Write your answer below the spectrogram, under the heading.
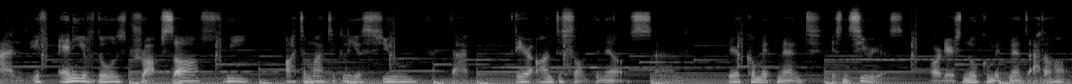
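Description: A man speaks at a moderate pace in a fairly low voice, with clear music playing in the background. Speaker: dating commentary creator. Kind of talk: commentary to camera. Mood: serious, reflective. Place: home room. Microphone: studio mic.

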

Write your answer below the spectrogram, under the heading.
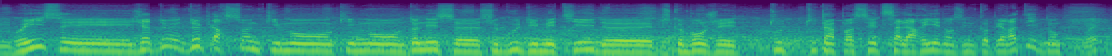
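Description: A man speaks in a high voice at a moderate pace, with hardly any pauses and ordinary pitch variation. The sound is dry with no echo, and there is noticeable background noise. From Vendée, western France. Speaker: rural comedian. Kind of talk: interview answer. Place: hall. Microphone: handheld.

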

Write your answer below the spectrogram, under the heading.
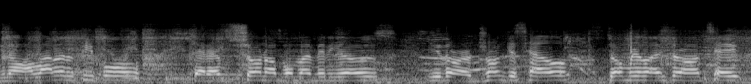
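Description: Over clear background music, a man speaks in a monotone, flat delivery with a dry sound and no echo. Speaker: vlogger passenger. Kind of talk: casual vlog chat. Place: car. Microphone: phone near.

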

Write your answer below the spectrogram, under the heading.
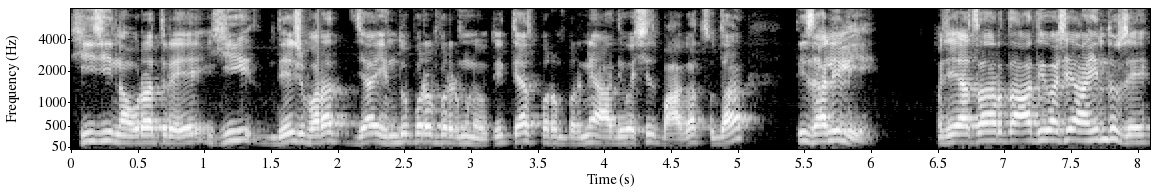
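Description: Using a normal speaking voice, a man with a fairly high pitch keeps his loudness very even and his pitch variation ordinary. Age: 40s. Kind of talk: interview.

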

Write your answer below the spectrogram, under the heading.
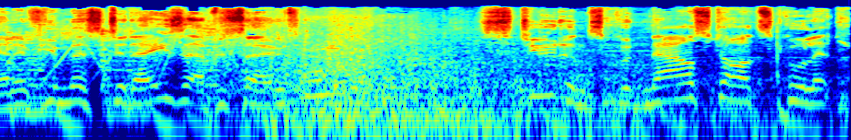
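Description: Loud music plays in the background of a dry sound with no echo. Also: man. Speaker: radio presenter. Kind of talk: radio news bulletin read. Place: studio. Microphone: studio mic.

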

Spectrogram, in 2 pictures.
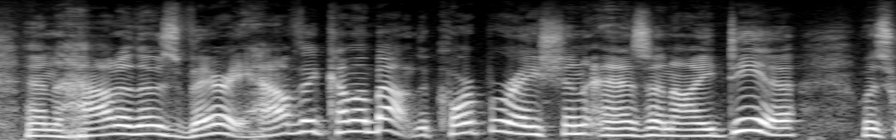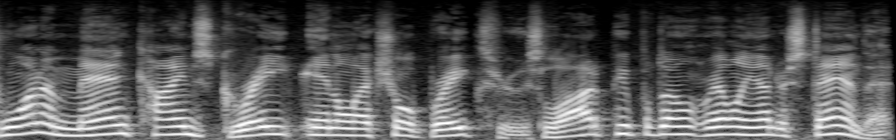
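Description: A man's high-pitched voice at a fairly quick pace, lively intonation and hardly any pauses. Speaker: business educator and entrepreneur; course instructor. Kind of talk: course promotion talk to camera. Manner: casual, with frequent fillers. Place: classroom. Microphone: lapel.

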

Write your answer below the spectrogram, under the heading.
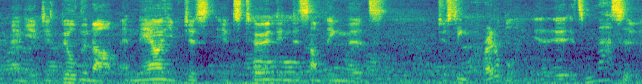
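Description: Noticeable background noise surrounds a man talking at a moderate pace. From Australia. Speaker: podcast host. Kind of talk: interview. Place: tent. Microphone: handheld.

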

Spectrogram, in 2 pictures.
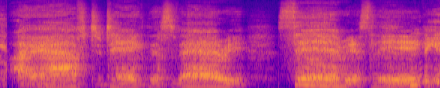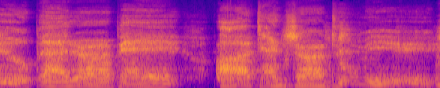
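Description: A man's raspy, put-on character voice at a very slow pace, with a slight echo and light background noise. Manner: intense, serious.

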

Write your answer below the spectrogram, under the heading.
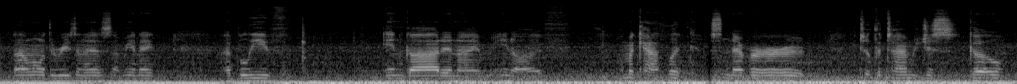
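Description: A man talks at a moderate pace with long, frequent pauses. Loud background noise runs behind him. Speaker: vlogger. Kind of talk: casual vlog chat. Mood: relaxed, reflective. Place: car. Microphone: phone near.

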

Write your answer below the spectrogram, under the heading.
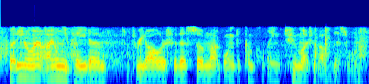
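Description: A man talks at a medium pitch over noticeable background noise. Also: ordinary pitch variation. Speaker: gaming YouTuber. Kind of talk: casual video haul showcase. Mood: relaxed, mildly pleased. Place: home room. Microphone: webcam.

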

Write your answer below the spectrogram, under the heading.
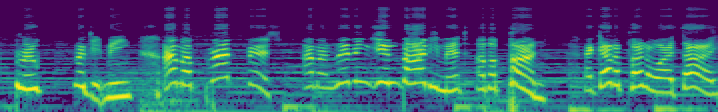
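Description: A cartoonish character voice at a moderate pace, with clear music in the background. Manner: excitable, earnest.

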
